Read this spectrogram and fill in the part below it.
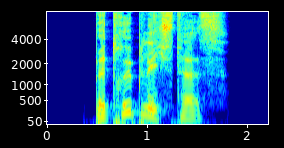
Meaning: strong/mixed nominative/accusative neuter singular superlative degree of betrüblich
- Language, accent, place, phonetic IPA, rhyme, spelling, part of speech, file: German, Germany, Berlin, [bəˈtʁyːplɪçstəs], -yːplɪçstəs, betrüblichstes, adjective, De-betrüblichstes.ogg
